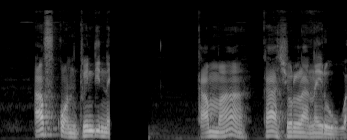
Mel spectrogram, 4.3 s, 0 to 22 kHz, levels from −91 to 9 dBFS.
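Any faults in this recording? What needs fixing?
Playback stall from 1.36 s to 1.86 s: the speech cuts to silence mid-flow for about 480 ms, then resumes. The likely cause is the player running short of buffered data or its audio thread being blocked. A larger playback buffer and a high-priority audio thread would prevent it.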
